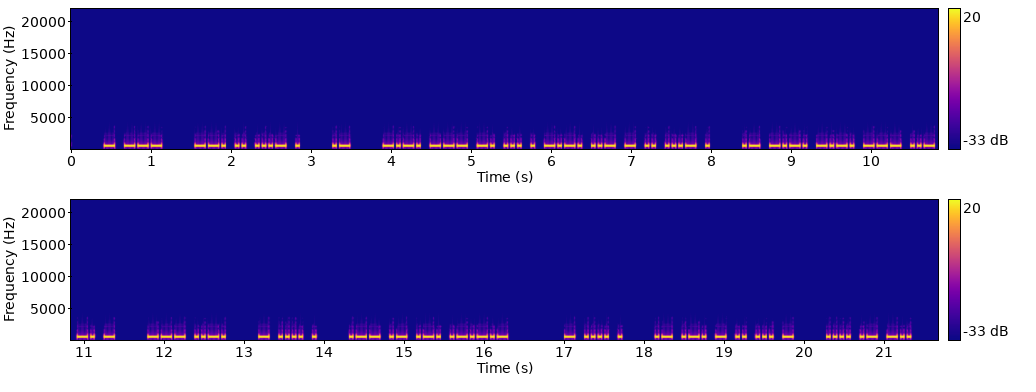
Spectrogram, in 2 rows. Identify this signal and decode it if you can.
Morse code, heard as a keyed tone, about 28 wpm, 650 Hz. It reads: TO GIVE A CONSECUTIVE ACCOUNT OF THE WAR. THE ARTIST HAD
